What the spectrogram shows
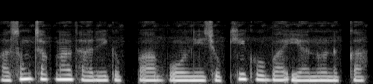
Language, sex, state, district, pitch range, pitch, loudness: Garo, female, Meghalaya, South Garo Hills, 185-215 Hz, 195 Hz, -12 LUFS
